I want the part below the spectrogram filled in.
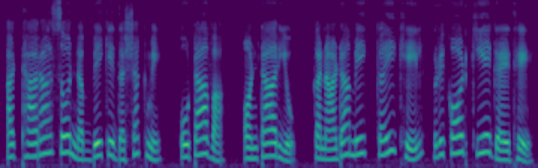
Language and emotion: Hindi, neutral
